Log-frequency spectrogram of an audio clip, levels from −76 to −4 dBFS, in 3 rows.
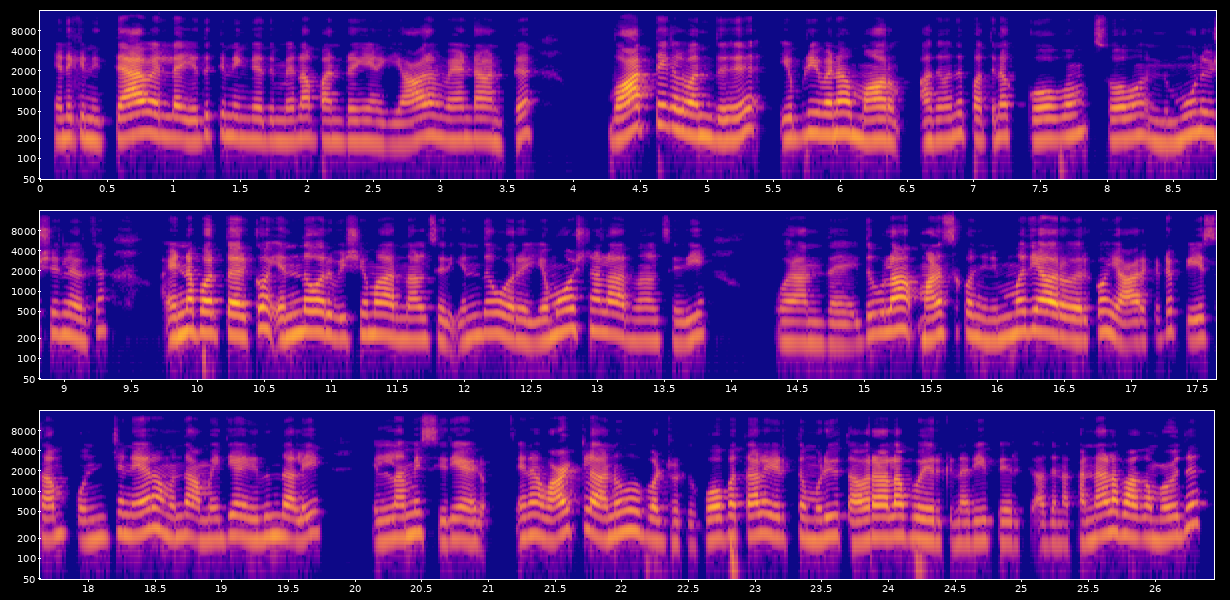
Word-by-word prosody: எனக்கு 205 Hz, +1 st, -4 dB
நீ 185 Hz, -, -6 dB, 0.2 s
தேவை 230 Hz, +4 st, +9 dB
இல்ல. 210 Hz, -1 st, -1 dB
எதுக்கு 220 Hz, +4 st, -10 dB
நீங்க 200 Hz, -1 st, -6 dB
இது 185 Hz, -, -10 dB
மாரிலாம் 200 Hz, +2 st, -4 dB
பண்றீங்க? 185 Hz, 0 st, -4 dB
எனக்கு 165 Hz, -1 st, -11 dB
யாரும் 215 Hz, +4 st, +1 dB
வேண்டான்டு, 195 Hz, -3 st, -3 dB, 0.7 s
வார்த்தைகள் 295 Hz, -5 st, +7 dB
வந்து 205 Hz, -4 st, -2 dB, 0.5 s
எப்பிடி 220 Hz, +4 st, -2 dB
வேணா 235 Hz, +1 st, +5 dB, 0.2 s
மாறும். 190 Hz, -1 st, +3 dB, 0.2 s
அது 185 Hz, -, -6 dB
வந்து 230 Hz, +3 st, -7 dB
பாத்தீங்கன்னா 195 Hz, +2 st, -4 dB, 0.2 s
கோவம், 200 Hz, +5 st, -1 dB
சோகம் 200 Hz, +4 st, -2 dB
இந்த 175 Hz, -1 st, -9 dB
3 235 Hz, +3 st, -3 dB
விஷயத்துலயும் 230 Hz, -3 st, -3 dB
இருக்கு. 190 Hz, +8 st, -10 dB, 0.5 s
என்ன 230 Hz, +4 st, +4 dB
பொறுத்தவரைக்கும் 240 Hz, +2 st, +4 dB
எந்த 235 Hz, +5 st, 0 dB
ஒரு 235 Hz, -2 st, +1 dB
விஷயமா 230 Hz, +3 st, -1 dB
இருந்தாலும் 195 Hz, -1 st, -3 dB
சரி, 180 Hz, -3 st, -7 dB
எந்த 220 Hz, +3 st, -7 dB
ஒரு 195 Hz, -2 st, -1 dB, 0.2 s
எமோஷனலா 255 Hz, 0 st, +1 dB
இருந்தாலும் 185 Hz, -1 st, -8 dB
சரி, 175 Hz, +4 st, -5 dB, 0.6 s
ஒ -, -, -7 dB, 0.2 s
அந்த 170 Hz, -1 st, -9 dB, 0.2 s
இதுவுலாம் 255 Hz, +6 st, +5 dB
மனசு 230 Hz, +3 st, +4 dB
கொஞ்சம் 205 Hz, -5 st, -4 dB
நிம்மதியா 245 Hz, +5 st, +2 dB
வர 220 Hz, -, +6 dB
வரைக்கும் 205 Hz, +6 st, -1 dB
யார்கிட்ட 180 Hz, +7 st, -1 dB
பேசாம 200 Hz, +3 st, -2 dB
கொஞ்சம் 205 Hz, +5 st, -7 dB
நேரம் 255 Hz, 0 st, +2 dB
வந்து 215 Hz, +2 st, -2 dB
அமைதியா 195 Hz, +4 st, -3 dB
இருந்தாலே! 210 Hz, 0 st, -2 dB, 0.5 s
எல்லாமே 205 Hz, +5 st, -1 dB
சரியாயிடும். 180 Hz, 0 st, -2 dB, 0.2 s
ஏன்னா 225 Hz, +2 st, 0 dB
வாழ்க்கையில 240 Hz, +4 st, +4 dB
அனுபவபட்டு 220 Hz, -5 st, -2 dB
இருக்கு. 170 Hz, -2 st, -13 dB
கோபத்தால 215 Hz, +3 st, +2 dB
எடுத்த 205 Hz, 0 st, -9 dB
முடிவு 210 Hz, +3 st, -3 dB
தவறாலாம் 205 Hz, +4 st, +4 dB
போயிருக்கு 185 Hz, -3 st, -2 dB
நிறைய 180 Hz, +2 st, -5 dB
பேருக்கு. 170 Hz, -1 st, -9 dB
அத 170 Hz, +1 st, -10 dB
நான் 160 Hz, +1 st, -12 dB
கண்ணால 210 Hz, +7 st, +2 dB
பார்க்கும்பொழுது 205 Hz, +6 st, 0 dB
205 Hz, 160 wpm, -24 LUFS, 190-230 Hz, 0.7 s, தேவை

